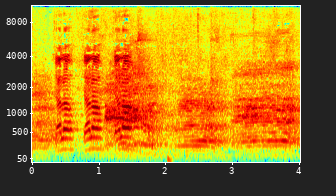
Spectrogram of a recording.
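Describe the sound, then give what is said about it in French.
A buffalo lows loudly, with a few short rising calls followed by a long, drawn-out moo, against faint background noise of the Shamshabad livestock market in India. “Quelques buffles gambadent sans être inquiétés alors que les commerçants sont assis dans un coin ombragé.”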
